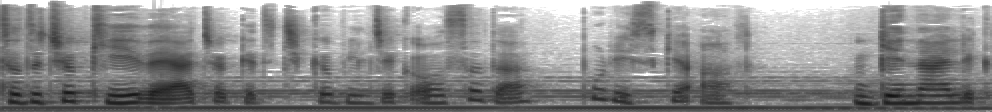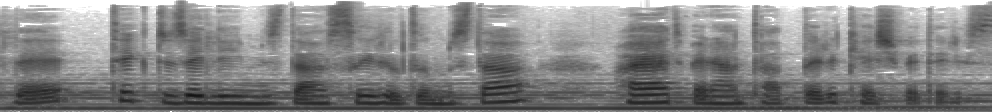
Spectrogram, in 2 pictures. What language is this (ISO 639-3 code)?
tur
